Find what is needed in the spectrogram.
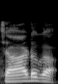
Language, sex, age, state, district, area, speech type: Malayalam, male, 30-45, Kerala, Kozhikode, urban, read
